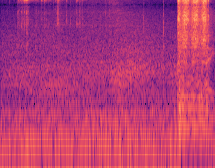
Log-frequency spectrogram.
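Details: Honda CR-V rear right door lock, door panel removed: harsh half-second buzzing whirr as the faulty lock actuator tries to lock/unlock and fails; replaced with a new actuator, which then works quietly.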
